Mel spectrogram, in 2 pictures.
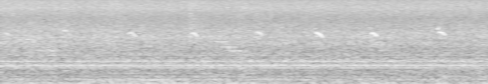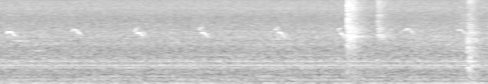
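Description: Steady low hum with faint, short high chirps repeating about twice a second, and two sharp clicks near the end.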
